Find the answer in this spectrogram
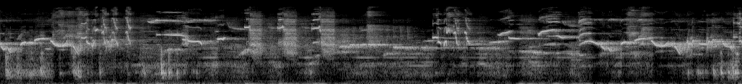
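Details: Oriental magpie-robin, a fighter-type bird, singing in reaction to another bird: a fast stream of varied whistled notes, rising and falling slides and sharp chirps mixed with harsher buzzy phrases, with no pauses.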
